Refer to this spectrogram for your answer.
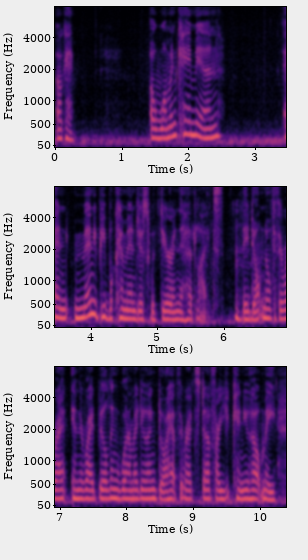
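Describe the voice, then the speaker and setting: Noticeable background noise beneath fairly fast talk with ordinary variation in pitch. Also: woman, medium pitch for a woman, very even loudness. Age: 70s. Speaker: food pantry volunteer. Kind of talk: interview answer. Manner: lively.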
